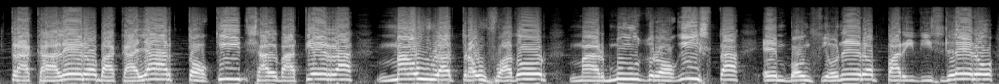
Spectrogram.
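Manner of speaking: loud, emphatic proclamation, each word hammered out; declaimed list of insults. Acted. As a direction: read out the insults like a town crier. Reads a long list of insults.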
